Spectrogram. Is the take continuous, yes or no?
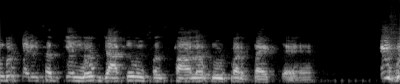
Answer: yes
